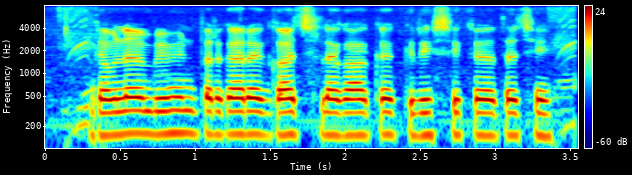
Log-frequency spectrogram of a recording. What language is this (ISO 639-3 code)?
mai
